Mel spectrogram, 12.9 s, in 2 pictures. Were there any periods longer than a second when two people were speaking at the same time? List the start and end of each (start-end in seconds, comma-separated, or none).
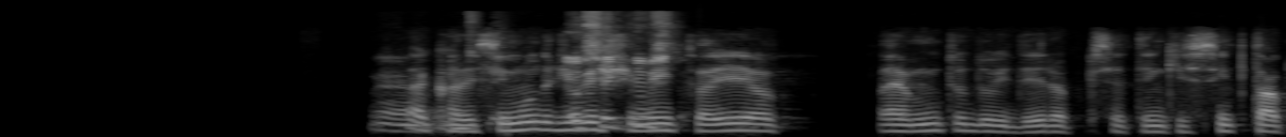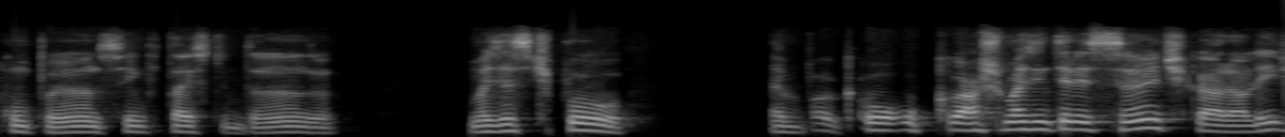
2.0-3.5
